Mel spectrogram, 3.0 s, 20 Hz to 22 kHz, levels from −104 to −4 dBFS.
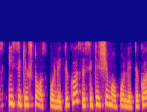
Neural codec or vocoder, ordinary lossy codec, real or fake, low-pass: codec, 16 kHz, 4.8 kbps, FACodec; AAC, 48 kbps; fake; 5.4 kHz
